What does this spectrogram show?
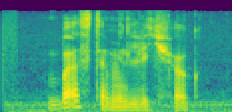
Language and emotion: Russian, neutral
